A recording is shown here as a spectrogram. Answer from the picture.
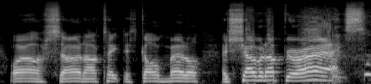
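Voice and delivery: loud mock tough-guy threat; growing into a belligerent put-on yell; wrestler's retort. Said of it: "and says".

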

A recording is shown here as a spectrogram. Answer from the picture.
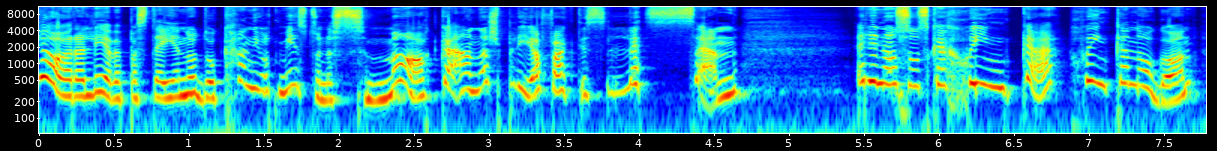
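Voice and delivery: high, loud, nervous hostess; a frantic mother pushing food on everyone; fussing mother. Acted. Mother directing the Christmas dinner: high, loud and nervous.

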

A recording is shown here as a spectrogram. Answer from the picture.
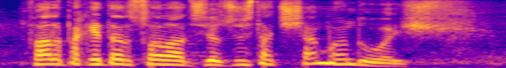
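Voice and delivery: ordinary talk, nothing marked

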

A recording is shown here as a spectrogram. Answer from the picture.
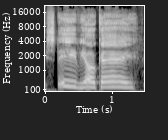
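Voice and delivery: high, loud yell across water; imitated long-distance holler; retold yelling. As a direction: yell out to a far-off swimmer. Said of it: "Jack's still yelling at me".

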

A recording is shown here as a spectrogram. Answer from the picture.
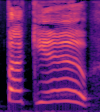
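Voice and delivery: very high falsetto jeer; drawn-out, high mock yell; imitated heckling lady. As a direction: squeal it as the mimicked lady. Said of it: "she goes like".

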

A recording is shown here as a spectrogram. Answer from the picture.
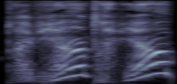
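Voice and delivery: high, loud and huffy; exasperated concession. Acted. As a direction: give in with irritation. Stranger snatches the paper back, vexed.

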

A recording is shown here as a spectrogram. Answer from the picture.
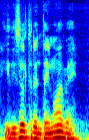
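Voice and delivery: normal talking voice

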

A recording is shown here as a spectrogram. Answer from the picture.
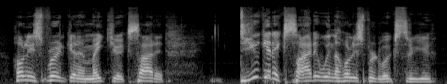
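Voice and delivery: ordinary talk, nothing marked

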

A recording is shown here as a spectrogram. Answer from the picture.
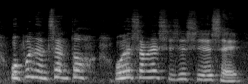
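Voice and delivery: high, whiny mock-heroine voice; mocking Sailor Moon whine. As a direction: parody her helpless refusal to fight. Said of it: "他还讲说".

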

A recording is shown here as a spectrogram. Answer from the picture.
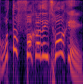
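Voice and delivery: high-pitched, baffled mock outburst; bewildered English people. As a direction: act out confused listeners, voice way up. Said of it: "all the English people was like".

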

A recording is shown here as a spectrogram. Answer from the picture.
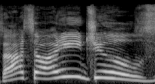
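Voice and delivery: high, slow, hammed-up Southern yokel; mock thick Southern accent, drawn out high; mock Southern bumpkin. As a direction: gush it like a wide-eyed country believer. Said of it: "really thick accents and everything".

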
